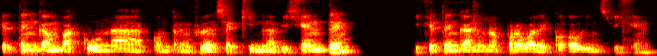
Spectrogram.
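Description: At a moderate pace, a man talks in a normal speaking voice of medium pitch. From Mexico City. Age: 40s. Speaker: equine veterinarian. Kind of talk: interview.

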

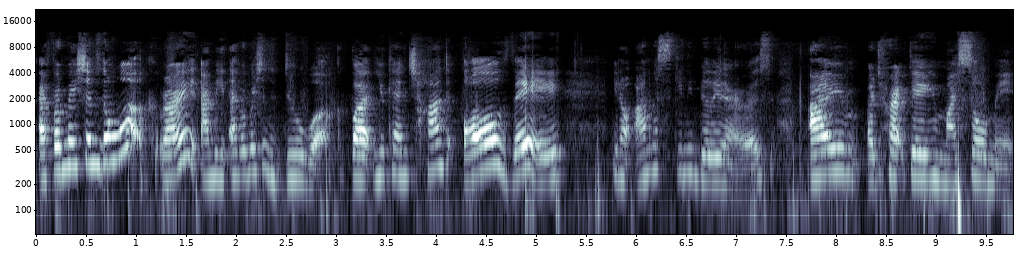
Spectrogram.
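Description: Amid noticeable background noise, a high-pitched woman speaks fairly slowly in an animated tone, with lively intonation and big swings in loudness. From Singapore. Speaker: life coach and community founder. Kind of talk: live stream talk to viewers. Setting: live video stream.

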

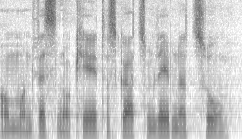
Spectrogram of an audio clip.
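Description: Monotone and flat in intonation, a man speaks in a dark, mellow tone. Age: 30s. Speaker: schoolteacher and church keyboardist. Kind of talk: personal testimony.

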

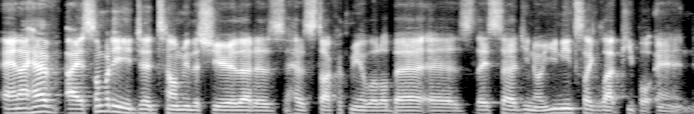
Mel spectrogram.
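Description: An ordinary speaking voice with an American accent, ordinary pitch variation, a fairly quick pace, and hardly any pauses. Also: man, fairly low pitch for a man. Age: 30s. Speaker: parks professional, podcast co-host. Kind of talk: casual chat.

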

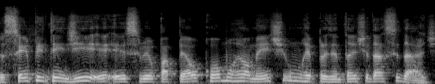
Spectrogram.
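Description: A man speaks in a normal speaking voice, fairly high for a man, at a moderate pace with ordinary pitch variation. The recording is very clean, with a silent background. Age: 40s. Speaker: politician, former city councillor. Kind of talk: podcast interview.

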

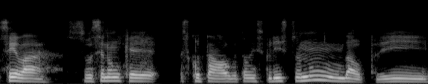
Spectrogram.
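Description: Fairly slow and fairly even in intonation, a man talks at a fairly high pitch. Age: 20s. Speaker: podcast co-host. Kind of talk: casual chat. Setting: outdoors.

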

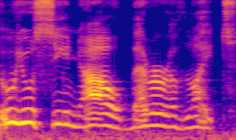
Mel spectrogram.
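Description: A woman speaks in a put-on character voice with a rumbling quality, her pitch medium. She talks at a fairly slow pace. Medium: read story. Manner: ominous, menacing.

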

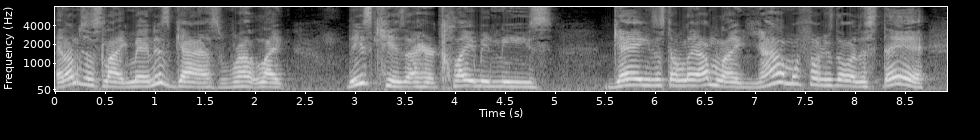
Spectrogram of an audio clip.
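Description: High-pitched man at a moderate pace, lively intonation and very even loudness, with noticeable background noise. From Detroit, Michigan, US. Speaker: podcaster. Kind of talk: casual monologue.

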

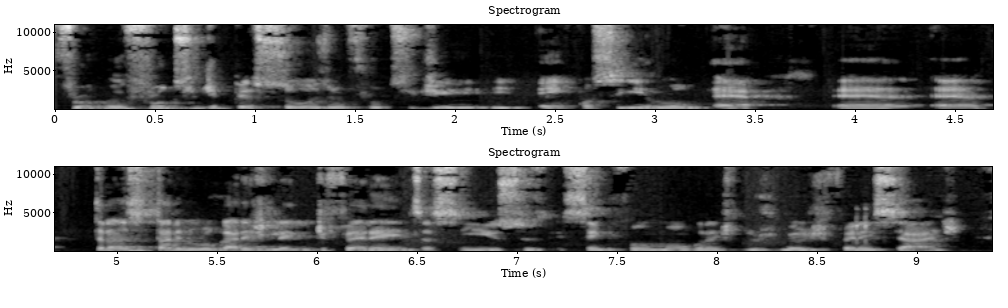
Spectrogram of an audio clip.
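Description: A man talks in a plain, everyday voice. His pitch variation is ordinary. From Brazil, Rio de Janeiro. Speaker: entrepreneur in music and media. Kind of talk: podcast interview. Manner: casual, slangy.

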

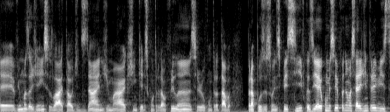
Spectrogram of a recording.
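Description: Speaking at a very fast pace, a man uses lively intonation at medium pitch. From Brazil, São José dos Campos (São Paulo state). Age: 20s. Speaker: graphic designer, former exchange student. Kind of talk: casual interview.

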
